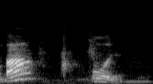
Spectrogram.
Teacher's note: El acento está en la última sílaba, es una palabra aguda.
